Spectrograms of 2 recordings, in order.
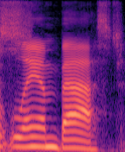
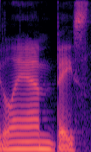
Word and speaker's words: lambaste: that's true lamb based we don't lambast something no you're lying we lambaste them that's right that's brush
